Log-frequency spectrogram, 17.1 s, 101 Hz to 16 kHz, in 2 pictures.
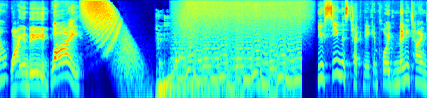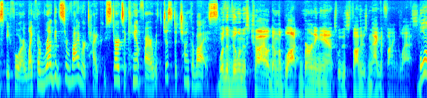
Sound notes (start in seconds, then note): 1.7 laser sound; 4.2 synthesizer music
